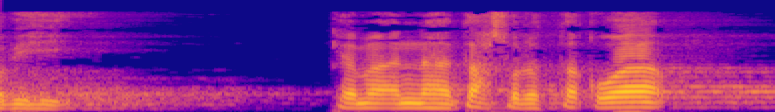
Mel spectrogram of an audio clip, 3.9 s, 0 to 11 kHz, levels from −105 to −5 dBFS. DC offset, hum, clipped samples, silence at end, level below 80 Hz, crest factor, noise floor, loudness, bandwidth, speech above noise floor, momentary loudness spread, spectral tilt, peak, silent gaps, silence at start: under 0.1%; none; under 0.1%; 0 s; -68 dBFS; 16 dB; -59 dBFS; -24 LUFS; 8 kHz; 36 dB; 21 LU; -5.5 dB/octave; -10 dBFS; none; 0 s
